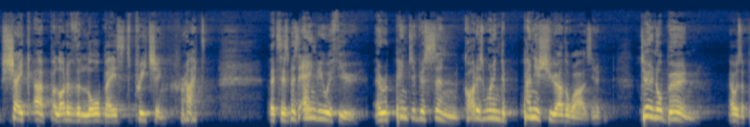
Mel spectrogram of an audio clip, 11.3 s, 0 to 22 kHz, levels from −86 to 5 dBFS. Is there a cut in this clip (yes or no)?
yes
